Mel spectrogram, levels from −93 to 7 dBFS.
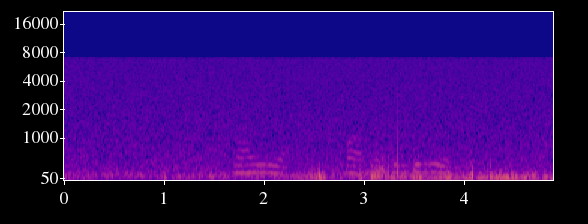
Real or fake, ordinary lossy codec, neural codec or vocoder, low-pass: real; none; none; 7.2 kHz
